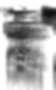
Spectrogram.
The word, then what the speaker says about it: Cairns: Have only ever been to Cairns, is that how you pronounce it? – We are about to move to Cairns. What? – Cairns.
